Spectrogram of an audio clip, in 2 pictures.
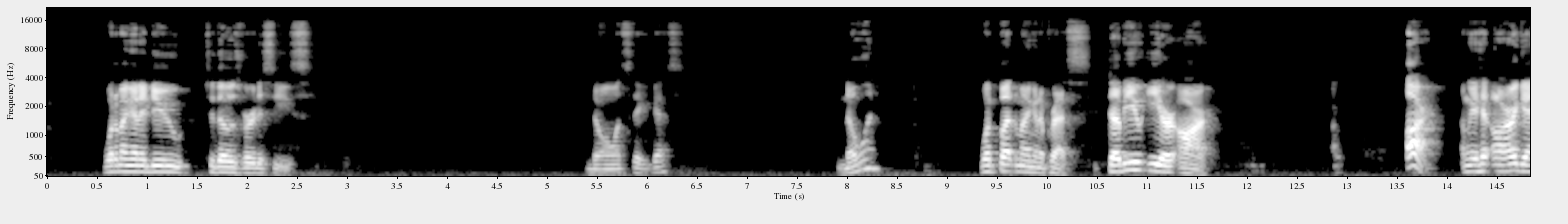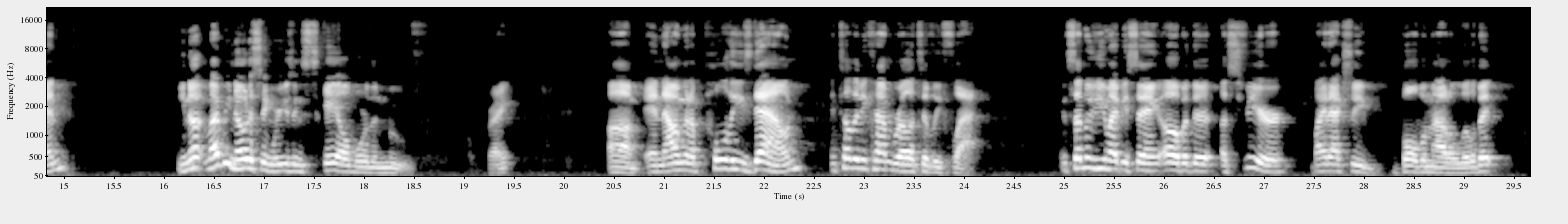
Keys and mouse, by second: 15.1 r.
